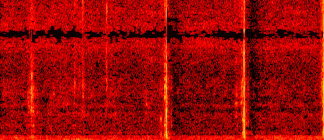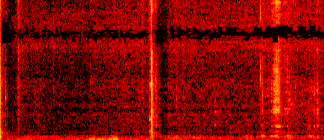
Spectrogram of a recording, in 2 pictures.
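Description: Knife blade clicking against the shell of a large freshwater mussel as it is pried open: four sharp clicks a second or so apart, over low rustling.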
